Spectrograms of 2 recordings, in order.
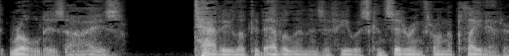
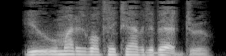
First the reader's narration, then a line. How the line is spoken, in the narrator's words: said Libby hastily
